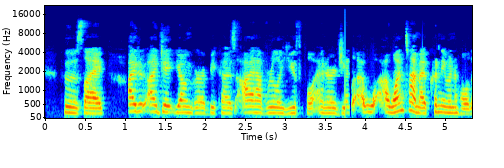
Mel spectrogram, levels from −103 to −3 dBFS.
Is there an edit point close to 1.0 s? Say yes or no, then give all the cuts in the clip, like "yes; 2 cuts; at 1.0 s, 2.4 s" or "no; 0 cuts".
yes; 2 cuts; at 1.0 s, 3.8 s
